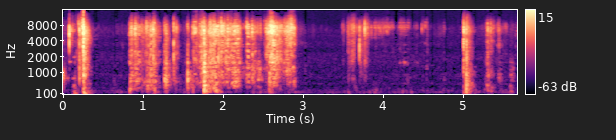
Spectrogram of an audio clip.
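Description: Cellophane-wrapped Panini Prizm trading card packs crinkling and rustling as they are lifted out of the box and stacked, in a run of crackles for the first three seconds, then a few sparser ones and a sharp crackle about five seconds in.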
